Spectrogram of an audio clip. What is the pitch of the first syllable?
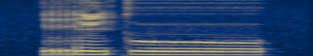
low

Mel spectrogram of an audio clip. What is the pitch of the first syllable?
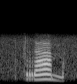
falling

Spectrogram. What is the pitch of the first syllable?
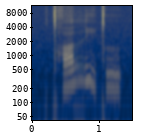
rising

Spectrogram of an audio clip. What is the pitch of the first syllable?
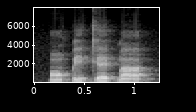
high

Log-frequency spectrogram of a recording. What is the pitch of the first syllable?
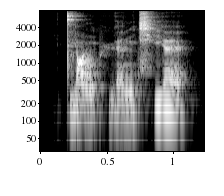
low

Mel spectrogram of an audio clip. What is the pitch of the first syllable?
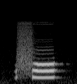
high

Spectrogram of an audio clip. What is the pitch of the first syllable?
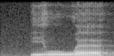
low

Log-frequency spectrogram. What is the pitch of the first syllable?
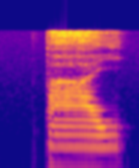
low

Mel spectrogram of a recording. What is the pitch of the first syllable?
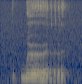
falling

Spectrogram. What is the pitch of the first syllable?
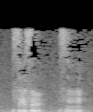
rising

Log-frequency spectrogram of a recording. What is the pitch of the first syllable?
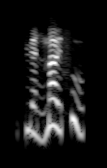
low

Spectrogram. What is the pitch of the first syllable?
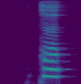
high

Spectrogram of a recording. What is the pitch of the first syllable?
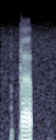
rising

